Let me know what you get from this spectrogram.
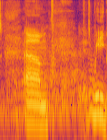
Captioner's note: laughter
